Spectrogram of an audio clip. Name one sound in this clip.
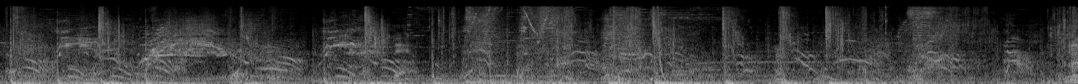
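Fighters grunt and cry out with effort.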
